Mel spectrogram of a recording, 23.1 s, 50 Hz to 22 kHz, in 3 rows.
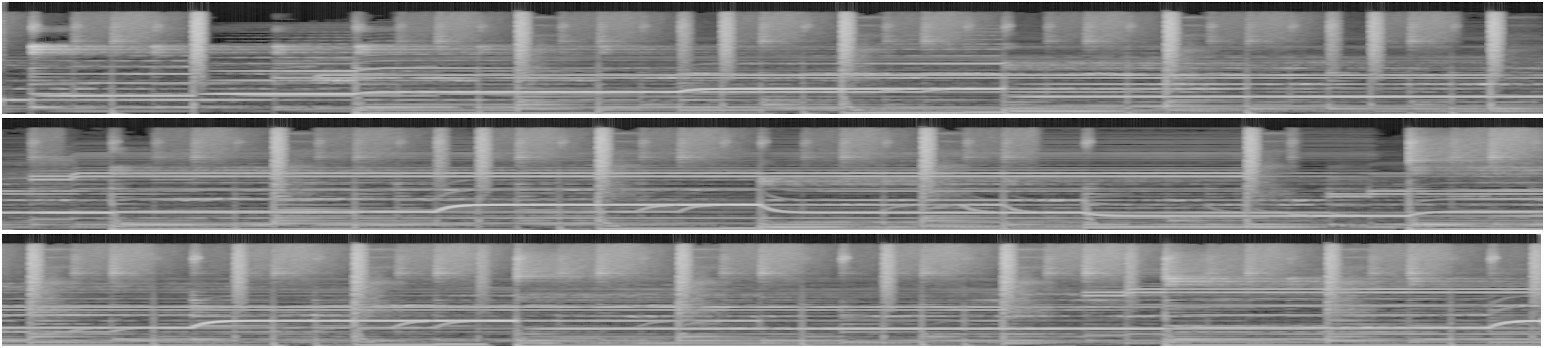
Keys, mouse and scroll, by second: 4.3 e, 5.1-6.4 drag, 17.7 scroll down 1, 18.0 click, 21.9 click.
